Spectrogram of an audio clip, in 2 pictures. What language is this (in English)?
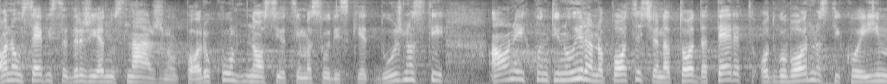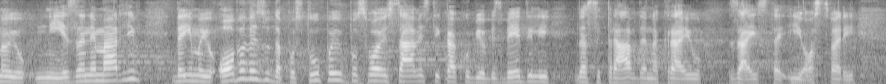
Serbian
